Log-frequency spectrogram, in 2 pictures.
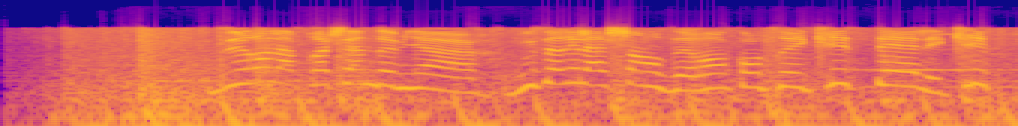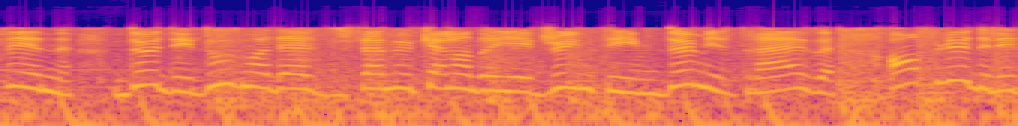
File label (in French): DEMO VOIX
